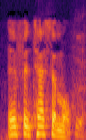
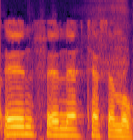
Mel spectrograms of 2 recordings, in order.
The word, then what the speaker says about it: infinitesimal: So I'll tell you what, those guys are anything, Kenny, but infinitesimal. Infinitesimal. It's 6 syllables, so infinitesimal.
